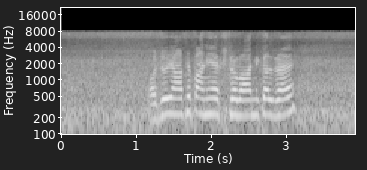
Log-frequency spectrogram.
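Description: Water pours steadily over a small weir.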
